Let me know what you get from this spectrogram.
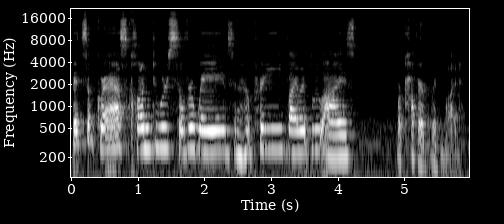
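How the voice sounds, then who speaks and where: A woman, a librarian and author, reading her children's novel aloud in an expressive way, sometimes dropping to a whisper. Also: on the high side, unhurried, vocal fry, rough recording.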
